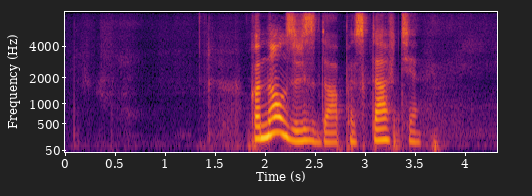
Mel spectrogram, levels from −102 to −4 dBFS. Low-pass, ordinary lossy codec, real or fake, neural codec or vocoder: none; none; fake; codec, 16 kHz, 0.8 kbps, ZipCodec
